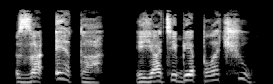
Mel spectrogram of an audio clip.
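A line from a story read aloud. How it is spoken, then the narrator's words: Growling. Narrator (Russian): прорычал Пайер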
